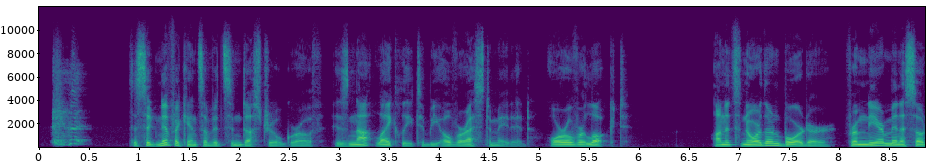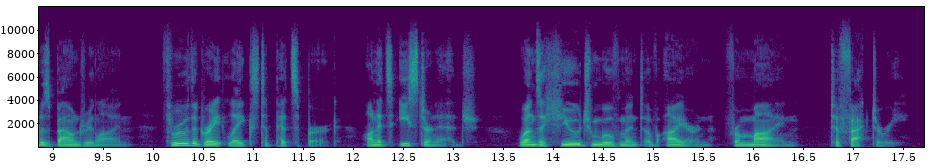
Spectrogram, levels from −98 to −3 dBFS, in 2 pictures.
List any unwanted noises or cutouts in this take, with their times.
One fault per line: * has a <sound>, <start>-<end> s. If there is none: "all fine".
* has a cough, 0.1-0.5 s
